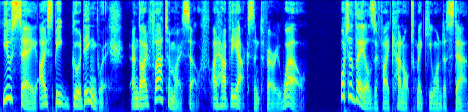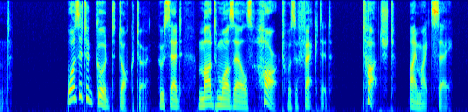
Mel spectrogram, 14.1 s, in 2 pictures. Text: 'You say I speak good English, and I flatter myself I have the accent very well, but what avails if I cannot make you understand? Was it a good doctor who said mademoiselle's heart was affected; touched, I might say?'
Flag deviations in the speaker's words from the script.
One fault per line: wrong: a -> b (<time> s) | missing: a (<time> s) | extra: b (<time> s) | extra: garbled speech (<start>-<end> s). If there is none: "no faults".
missing: but (4.6 s)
